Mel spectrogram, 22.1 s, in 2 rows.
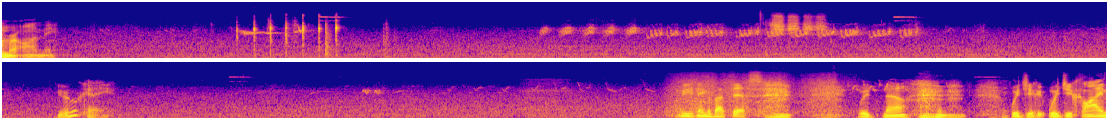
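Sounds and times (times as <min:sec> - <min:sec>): bird calling: 0:02.2 - 0:03.6, 0:05.4 - 0:09.8, 0:12.3 - 0:21.4
quick repeated bird chirps: 0:02.2 - 0:03.6.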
